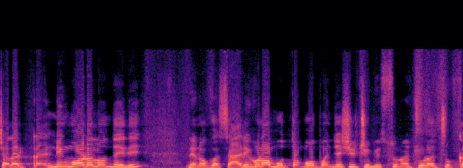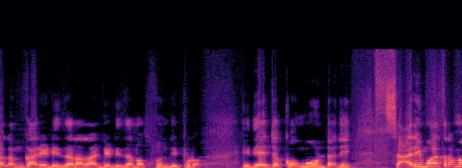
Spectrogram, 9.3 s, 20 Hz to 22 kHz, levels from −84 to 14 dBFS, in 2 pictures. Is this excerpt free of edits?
yes; 0 cuts

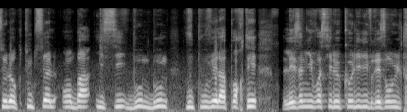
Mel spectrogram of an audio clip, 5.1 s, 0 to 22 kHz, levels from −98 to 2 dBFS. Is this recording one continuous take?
no; 1 cut; at 3.4 s

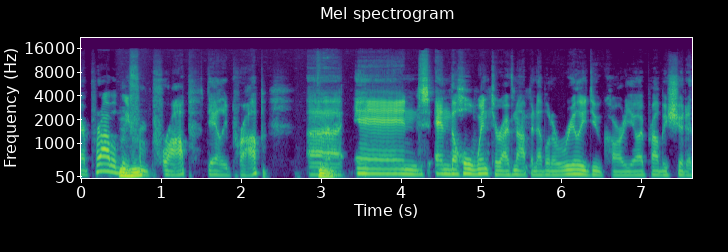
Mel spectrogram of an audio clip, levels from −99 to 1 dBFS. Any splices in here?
no; 0 cuts

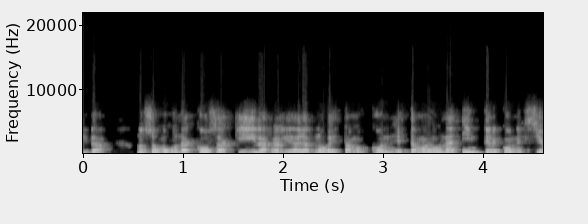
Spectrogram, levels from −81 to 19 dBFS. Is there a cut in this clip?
no; 0 cuts

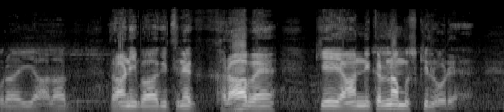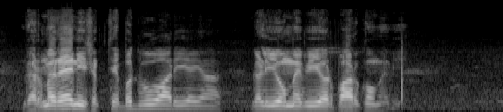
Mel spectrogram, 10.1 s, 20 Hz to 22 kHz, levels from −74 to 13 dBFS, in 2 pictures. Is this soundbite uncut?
yes; 0 cuts

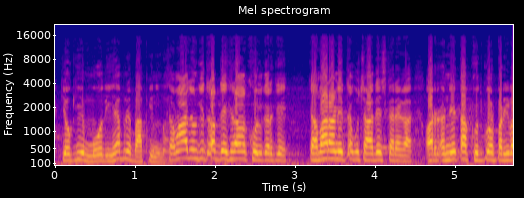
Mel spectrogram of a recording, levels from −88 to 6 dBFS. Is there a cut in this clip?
yes; 1 cut; at 1.3 s

